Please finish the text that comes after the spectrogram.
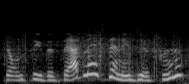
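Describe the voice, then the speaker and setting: An actress playing an eager, coaxing wife in an old-time radio crime drama. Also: female voice, mid-range voice, sing-song, a little fast, close to an everyday voice. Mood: earnest. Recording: muffled, noisy old radio drama recording.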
